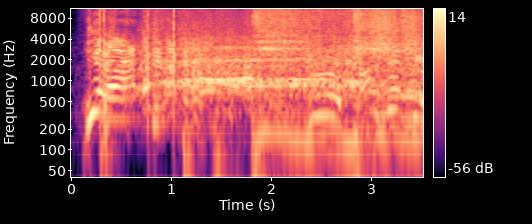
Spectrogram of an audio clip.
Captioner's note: cheers and applause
